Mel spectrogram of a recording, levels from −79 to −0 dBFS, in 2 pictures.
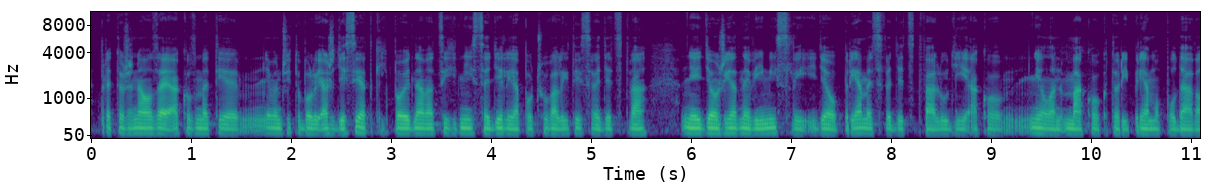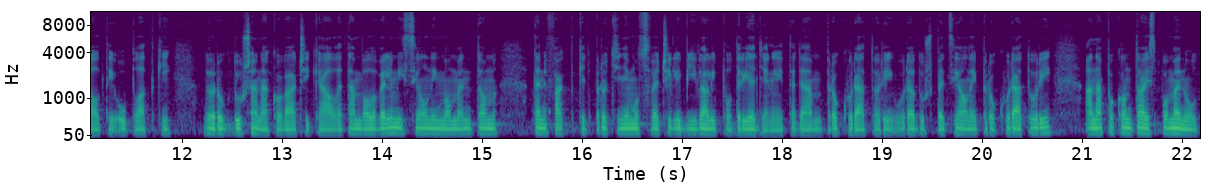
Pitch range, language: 80-90 Hz, Slovak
